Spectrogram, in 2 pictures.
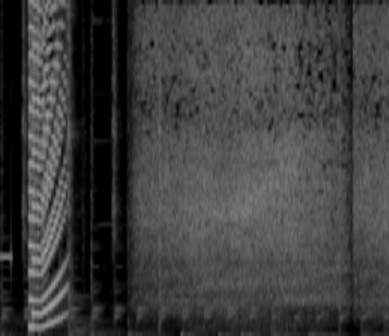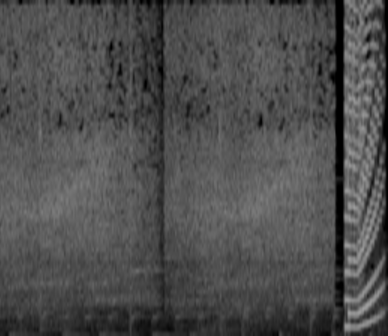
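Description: Cartoon soundtrack: background music with a steady bass line, a loud, quick rising whistle about half a second in and again at the very end. Between them comes a long steady hiss, broken twice, the sound effect of sliding down a stair handrail.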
